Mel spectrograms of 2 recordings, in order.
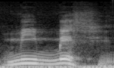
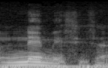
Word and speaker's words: mimesis: Mimesis, no némesis, mimesis.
